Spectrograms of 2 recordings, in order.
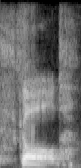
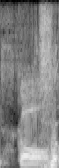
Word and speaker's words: Skald: how you pronounce it it's scald a a l d scald like scalded yourself on a pot right like it's hot this is what we're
